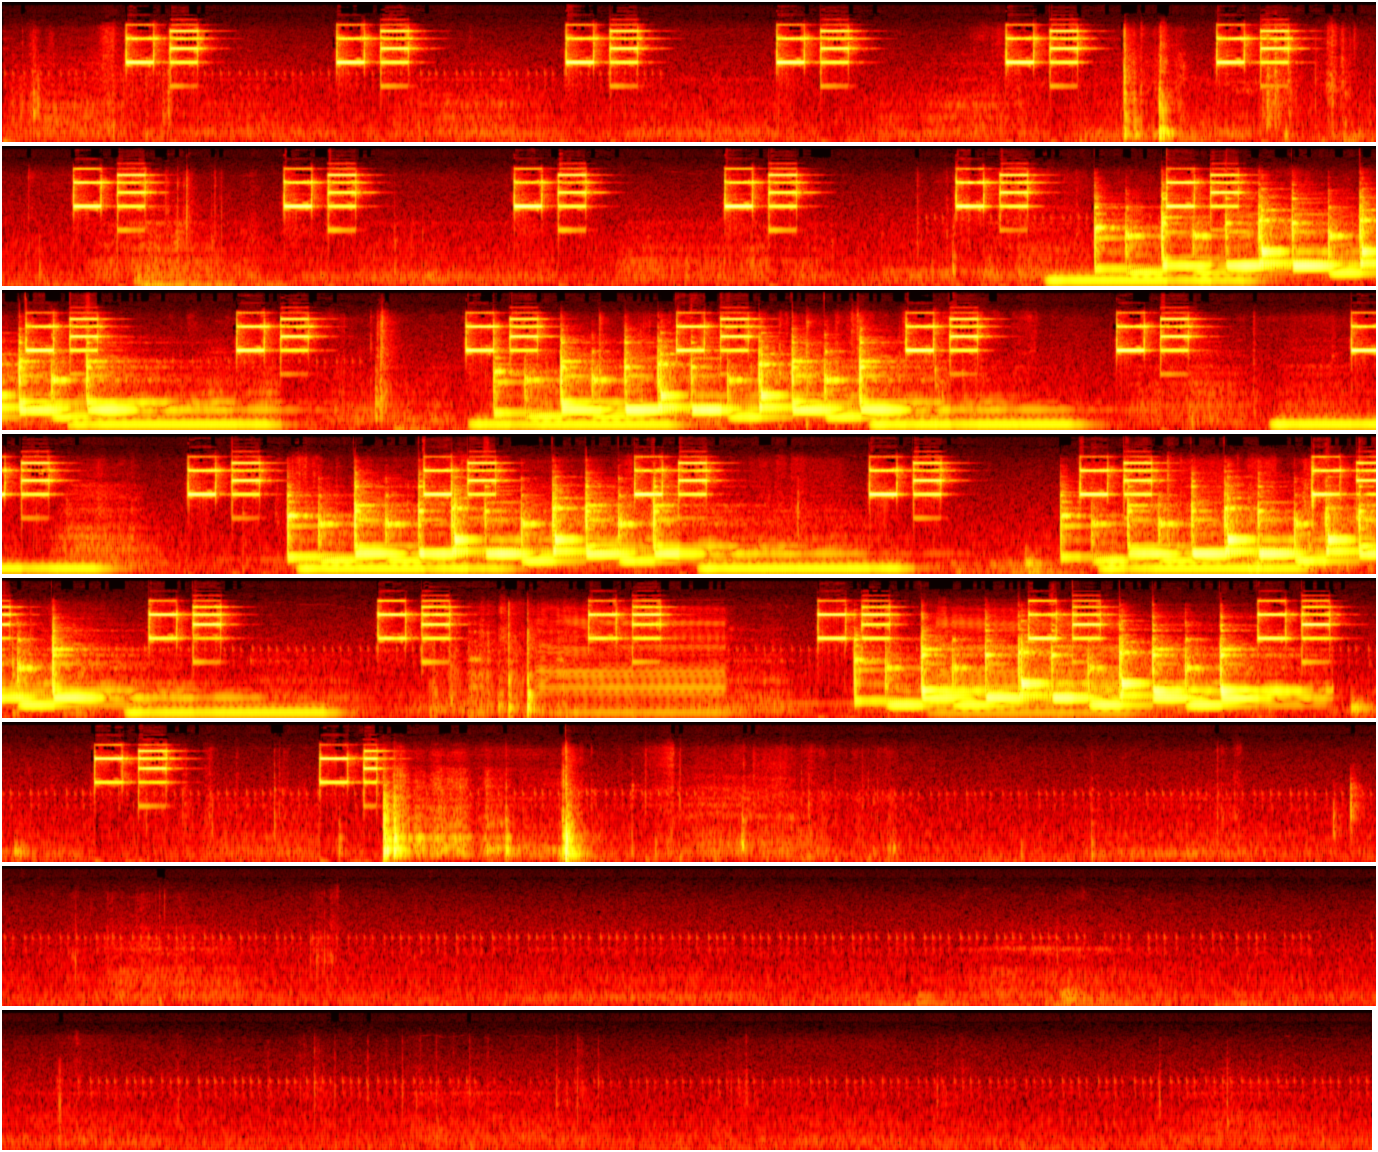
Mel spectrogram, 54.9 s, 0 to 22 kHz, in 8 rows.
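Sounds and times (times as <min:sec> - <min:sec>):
high alarm beeps in pairs: 0:02.8 - 0:03.2, 0:03.9 - 0:04.3, 0:05.0 - 0:05.4, 0:10.5 - 0:10.9, 0:18.2 - 0:22.0, 0:28.2 - 0:31.9
melodic phone ringtone: 0:12.0 - 0:15.4, 0:16.1 - 0:21.2, 0:22.0 - 0:34.2.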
